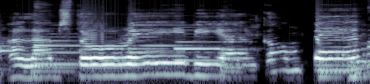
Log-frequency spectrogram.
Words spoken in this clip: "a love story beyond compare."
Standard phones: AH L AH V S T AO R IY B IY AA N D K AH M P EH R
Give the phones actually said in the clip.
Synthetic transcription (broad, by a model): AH L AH B S T AO R IY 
